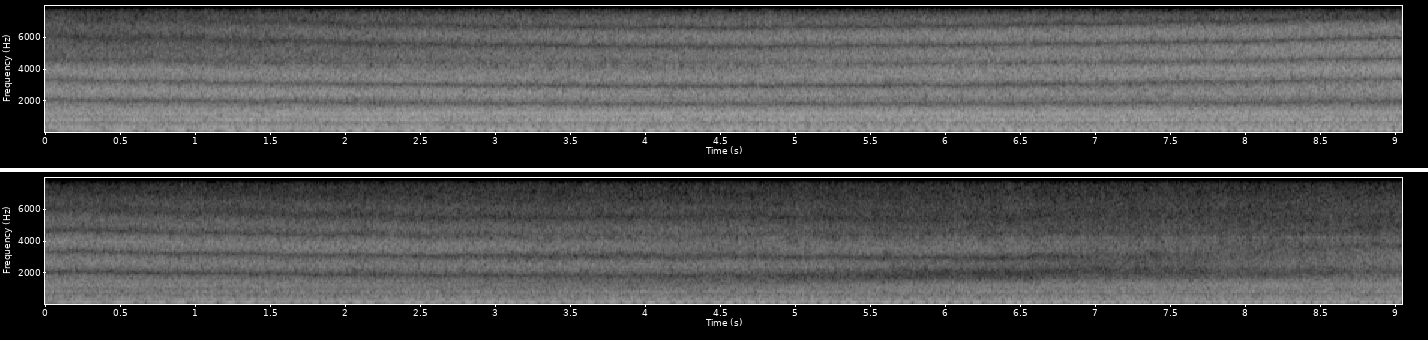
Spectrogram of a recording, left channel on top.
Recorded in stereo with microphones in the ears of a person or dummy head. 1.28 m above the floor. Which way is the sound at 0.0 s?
35° left (ahead or behind).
